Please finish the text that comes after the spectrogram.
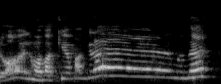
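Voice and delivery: a high put-on voice; high, surprised voice. Monk comments to the farmer on the skinny cow, in a high voice. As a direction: pitch it up high, eyeing the thin cow.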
